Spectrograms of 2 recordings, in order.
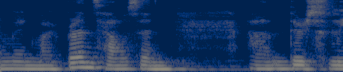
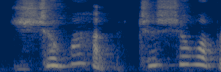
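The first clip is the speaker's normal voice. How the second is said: high, pushy order from someone else; bossy command; 12 semitones higher than usual. Retold or imitated. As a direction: bark it like a demanding boss. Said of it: "just somebody says".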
